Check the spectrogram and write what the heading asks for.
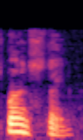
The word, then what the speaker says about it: Bernstein: Bernstein. No, there are two pronunciations of that name, but in Wells it's Bernstein.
